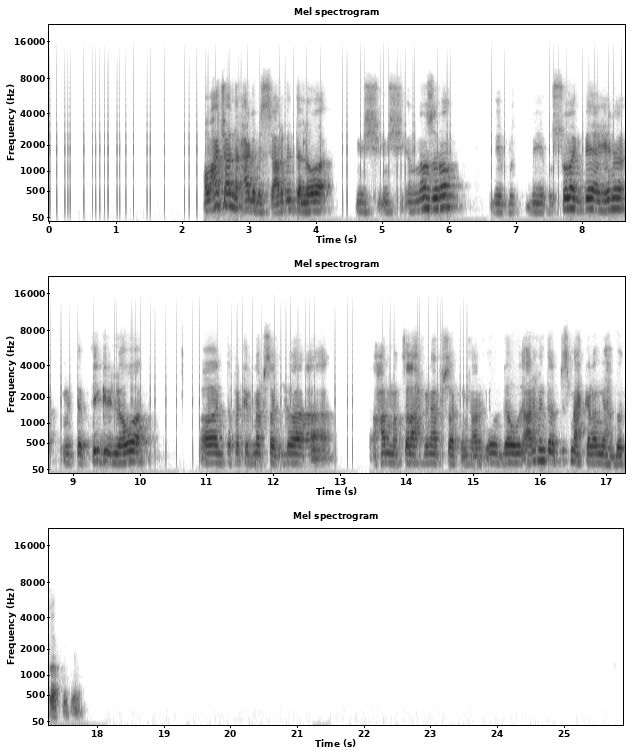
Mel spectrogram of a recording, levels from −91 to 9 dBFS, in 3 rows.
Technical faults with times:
0.00-14.91 train of clicks

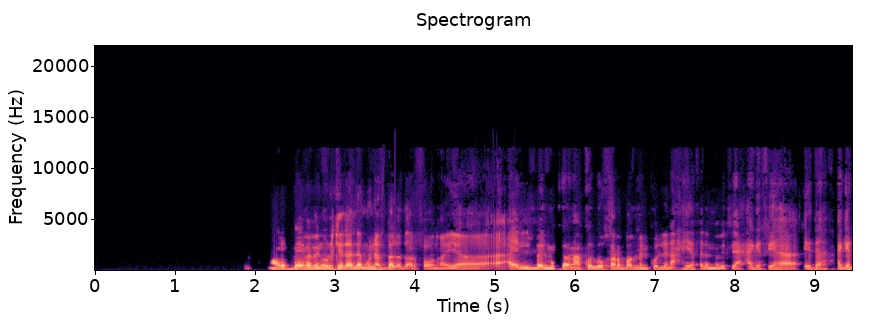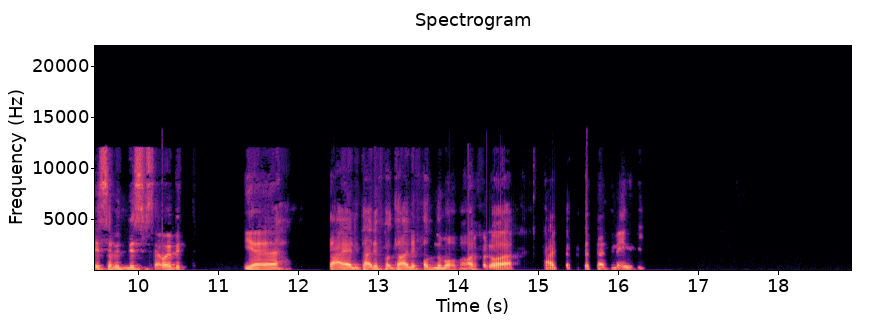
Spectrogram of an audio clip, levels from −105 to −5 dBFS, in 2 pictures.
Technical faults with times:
3.74-4.97 one channel drops out
6.96-9.10 one channel drops out
10.14-10.30 one channel drops out
13.89-14.13 one channel drops out
14.35-15.62 overlap-add ripple

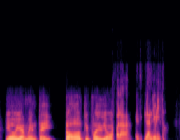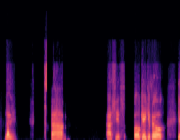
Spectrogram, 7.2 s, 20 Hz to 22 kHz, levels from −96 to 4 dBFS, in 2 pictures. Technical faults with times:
1.77-1.83 lost packet rebuilt from error correction
2.24-7.21 section at the wrong speed
3.13-3.27 lost packet rebuilt from error correction
4.51-4.65 lost packet rebuilt from error correction
4.55-4.63 short concealed packet loss

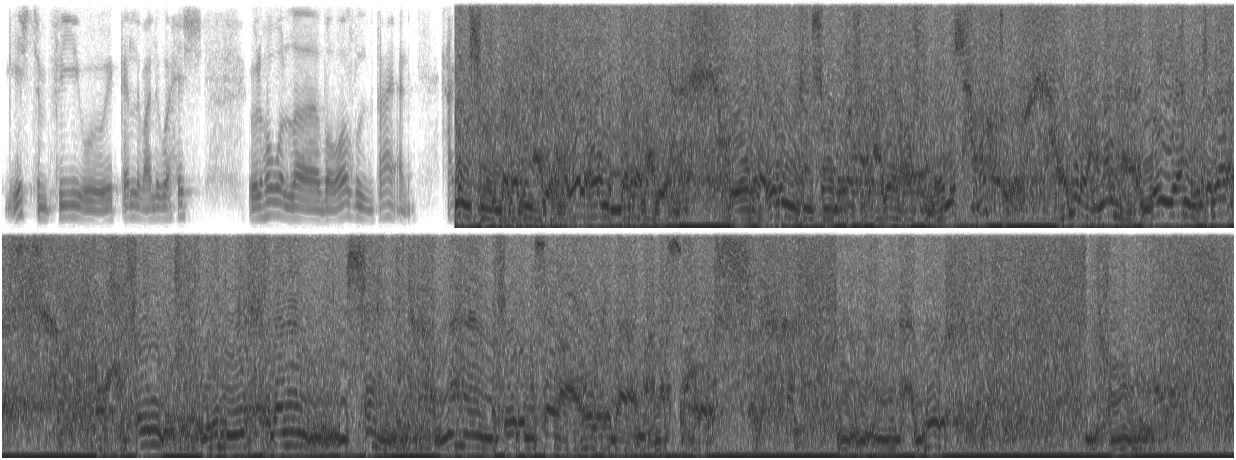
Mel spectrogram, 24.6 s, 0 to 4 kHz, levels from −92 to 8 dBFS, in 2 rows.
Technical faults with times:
4.53-24.65 companded audio read as linear

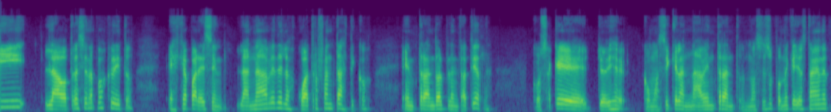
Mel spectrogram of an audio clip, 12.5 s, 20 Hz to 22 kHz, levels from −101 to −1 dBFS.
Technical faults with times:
none

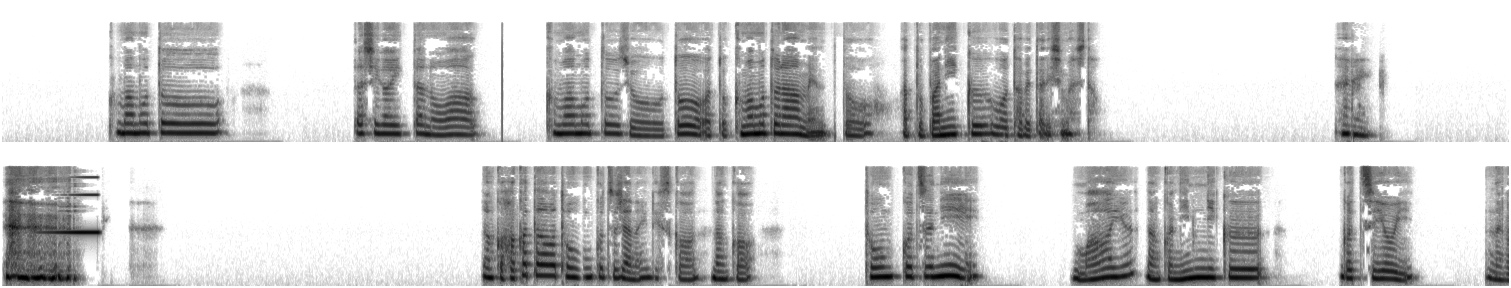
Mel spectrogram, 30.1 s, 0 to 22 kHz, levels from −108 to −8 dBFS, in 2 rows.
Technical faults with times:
15.39-16.07 loudspeaker feedback squeal

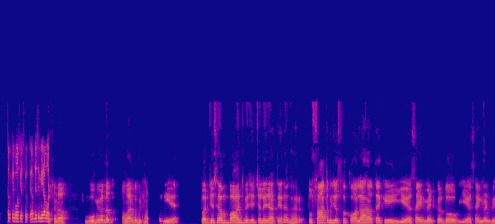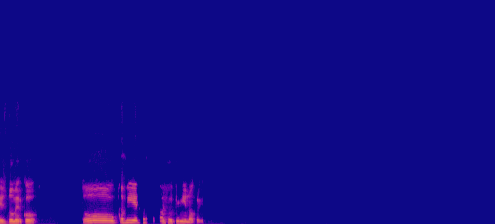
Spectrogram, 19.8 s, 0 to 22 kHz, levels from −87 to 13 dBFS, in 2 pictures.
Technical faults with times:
0.00-0.97 audio read two samples at a time (double speed)

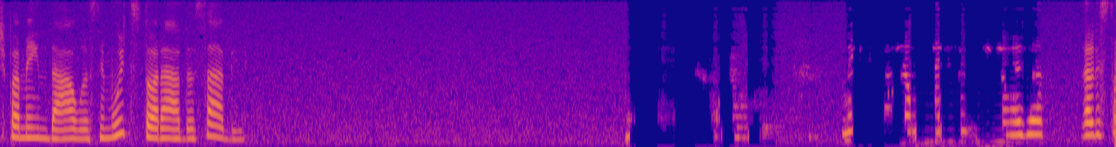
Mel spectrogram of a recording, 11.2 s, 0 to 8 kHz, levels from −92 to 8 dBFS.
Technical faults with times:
6.25-6.34 other side's voice leaking through
6.34-7.64 background gated by the echo canceller
7.15-7.77 other side's voice leaking through
8.09-8.54 other side's voice leaking through
8.48-10.42 speech suppressed in double talk
9.15-9.81 other side's voice leaking through

